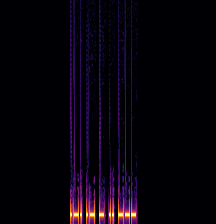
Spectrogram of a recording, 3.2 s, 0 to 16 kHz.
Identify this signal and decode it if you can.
Morse code, heard as a keyed tone, about 50 wpm, 700 Hz. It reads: RATIO
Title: Top 1751-2000 Words 50wpm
